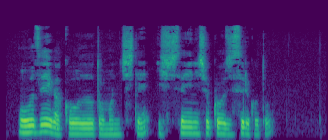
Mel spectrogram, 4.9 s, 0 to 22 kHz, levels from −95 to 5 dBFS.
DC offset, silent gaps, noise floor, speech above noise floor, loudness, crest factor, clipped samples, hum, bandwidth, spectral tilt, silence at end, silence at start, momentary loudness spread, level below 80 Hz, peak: under 0.1%; none; -72 dBFS; 48 dB; -24 LUFS; 16 dB; under 0.1%; none; 11.5 kHz; -5 dB/octave; 0.85 s; 0.3 s; 13 LU; -70 dBFS; -8 dBFS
